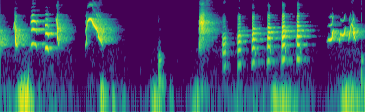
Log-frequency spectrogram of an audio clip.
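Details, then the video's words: Long-tailed shrike singing as a lure to prompt other shrikes to sing: a varied mix of harsh buzzy bursts, stacked chattering notes and one sharp falling whistle, with short pauses between phrases. "CENDET GACOR SUARA AMPUH..! pancingan burung cendet paling dicari"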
